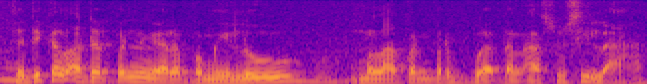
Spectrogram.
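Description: This man's voice sits at a medium pitch and races along at a very fast pace. His pitch swings very widely over noticeable background noise. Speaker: election ethics council chair, former journalist. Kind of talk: radio interview. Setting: guest's office. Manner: halting.

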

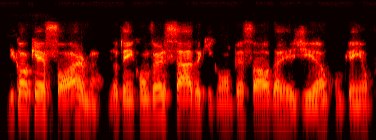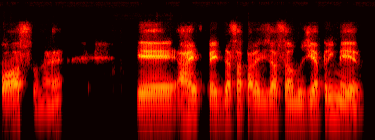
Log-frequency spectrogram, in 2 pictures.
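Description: In an unremarkable speaking voice, a man talks at a fairly slow pace, medium in pitch with ordinary pitch variation. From Novo Hamburgo, southern Brazil. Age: 50s. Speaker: ride-hailing driver, mechanic. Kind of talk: casual interview.

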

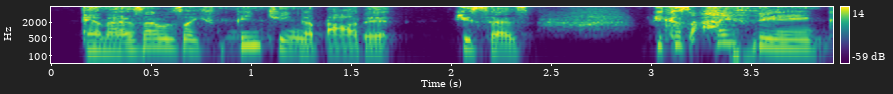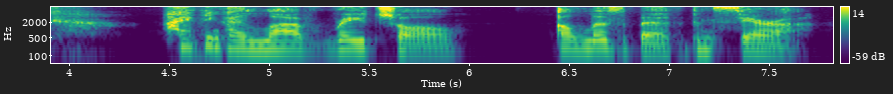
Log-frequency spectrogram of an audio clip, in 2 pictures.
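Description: In a very clean recording with a silent background, a woman with a fairly low pitch and lively intonation speaks at a moderate pace with very even loudness. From Taiwan, raised in US (Albuquerque). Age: 40s. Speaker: author. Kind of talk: casual chat. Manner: animated.

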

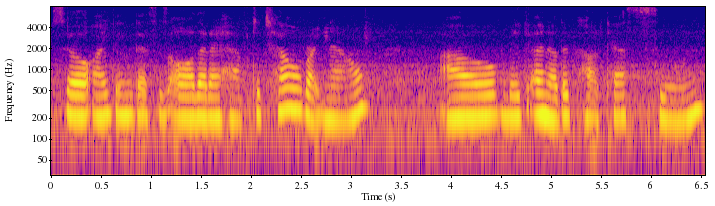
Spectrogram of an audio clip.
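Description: In a Korean accent, a woman speaks at a very slow pace in a fairly high pitch, her intonation monotone and flat. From South Korea, Busan. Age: 20s. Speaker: university student and amateur podcaster. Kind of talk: casual monologue.

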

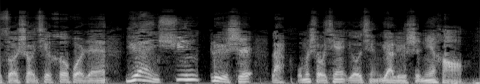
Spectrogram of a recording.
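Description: A man's voice with very wide pitch swings. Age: 40s. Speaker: radio host. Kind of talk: radio interview; radio announcements. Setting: studio.

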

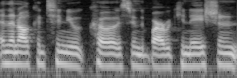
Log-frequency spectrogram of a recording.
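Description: The speaker has an American accent and fairly even intonation. The background is quiet. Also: woman. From New Jersey. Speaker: champion pitmaster. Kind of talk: casual chat.

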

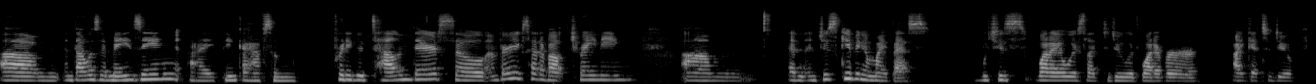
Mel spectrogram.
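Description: In a Spanish accent, a woman speaks at a medium pitch with a bright, sharp tone and fairly even intonation. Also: moderate pace. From Puerto Rico. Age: 30s. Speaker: beauty queen. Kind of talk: interview.

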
